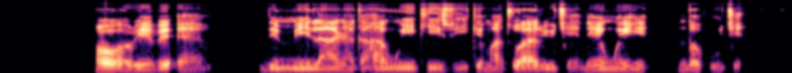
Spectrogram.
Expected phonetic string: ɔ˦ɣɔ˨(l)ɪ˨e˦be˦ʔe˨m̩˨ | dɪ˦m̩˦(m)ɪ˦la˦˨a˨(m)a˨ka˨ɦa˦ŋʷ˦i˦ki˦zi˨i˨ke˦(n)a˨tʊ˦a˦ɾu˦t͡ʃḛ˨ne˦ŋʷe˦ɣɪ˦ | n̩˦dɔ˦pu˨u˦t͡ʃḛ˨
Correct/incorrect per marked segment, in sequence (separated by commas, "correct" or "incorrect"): incorrect, correct, incorrect, incorrect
